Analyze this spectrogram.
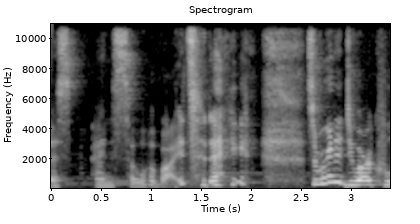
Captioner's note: chuckling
